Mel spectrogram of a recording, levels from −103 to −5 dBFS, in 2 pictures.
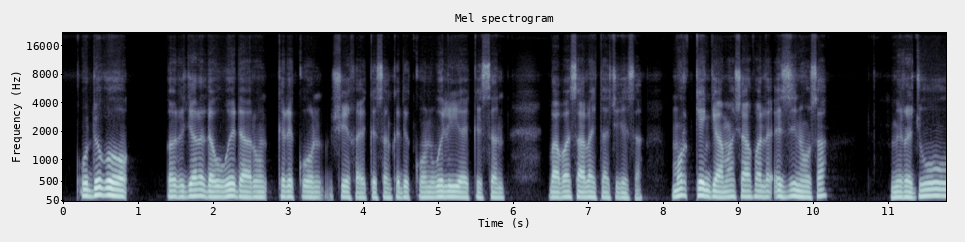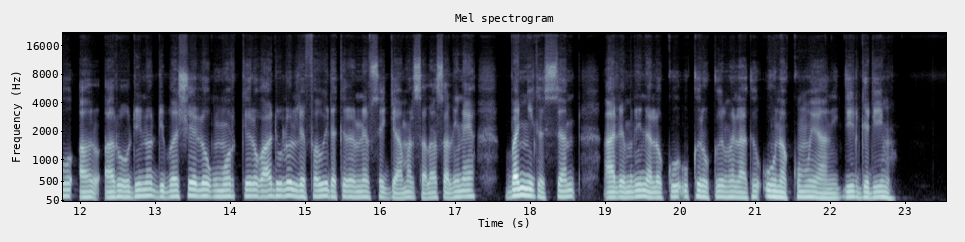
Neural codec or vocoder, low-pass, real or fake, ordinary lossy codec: none; none; real; none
